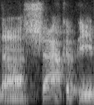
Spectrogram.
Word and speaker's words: Shakopee: We're just south of the Twin Cities in Shakopee, Minnesota. So most people don't pronounce that right, but we're just know that we're south of the Twin Cities in Minnesota.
